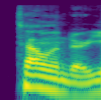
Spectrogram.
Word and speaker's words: Telander: Zack, am I pronouncing your last name right? Telander. – Telander.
